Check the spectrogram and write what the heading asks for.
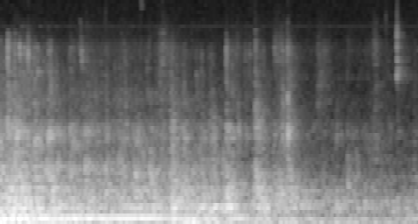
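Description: Lift running with a steady low hum that fades as it arrives, then its sliding doors opening, with a few short clicks about halfway through.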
